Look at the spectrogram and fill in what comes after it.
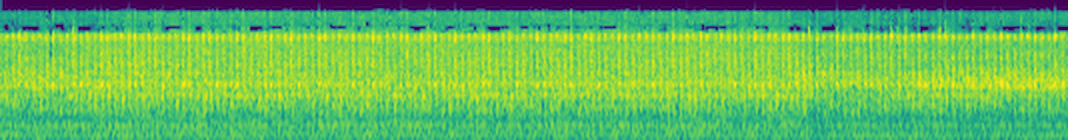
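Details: Audi/VW-group engine (title names alternator as cause of abnormal noise, since repaired): steady, even idle with a light regular tick, no whine or rattle; engine idling normally.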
